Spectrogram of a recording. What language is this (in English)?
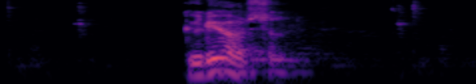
Turkish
